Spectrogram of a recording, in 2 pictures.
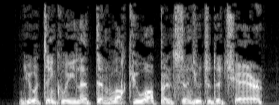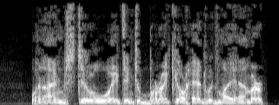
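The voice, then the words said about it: East European accent. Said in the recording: “His accent was East European.”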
